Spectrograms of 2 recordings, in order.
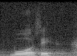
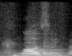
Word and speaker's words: vuosi: Vuosi. – Vuosi.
